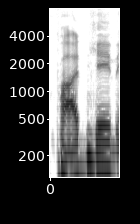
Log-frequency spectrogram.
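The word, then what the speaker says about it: Podkayne: Did you say Potty Cane? – Yeah, that's how I remember pronouncing it as a kid. – Oh, that's adorable. That's not how you say it, but... – How do you say it then? – Pod Cane. – Yeah, I was always Potty Cane. P-O-D-E-K-A-N-E, I think, right? – Potty Tell cane.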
